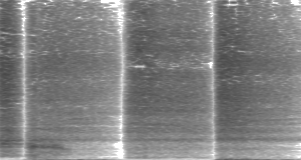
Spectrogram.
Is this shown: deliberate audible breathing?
yes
